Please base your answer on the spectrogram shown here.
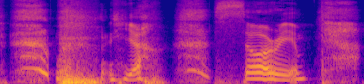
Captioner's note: laughs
